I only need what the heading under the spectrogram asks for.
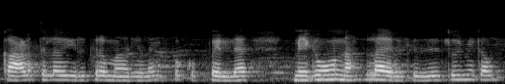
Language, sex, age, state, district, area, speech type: Tamil, female, 30-45, Tamil Nadu, Tirupattur, rural, spontaneous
